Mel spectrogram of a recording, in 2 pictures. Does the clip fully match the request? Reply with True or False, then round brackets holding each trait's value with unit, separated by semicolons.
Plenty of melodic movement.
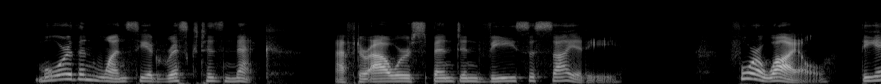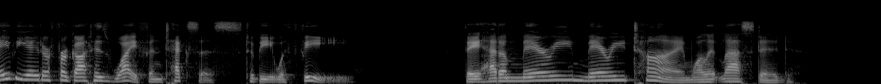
False (5.0 semitones)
